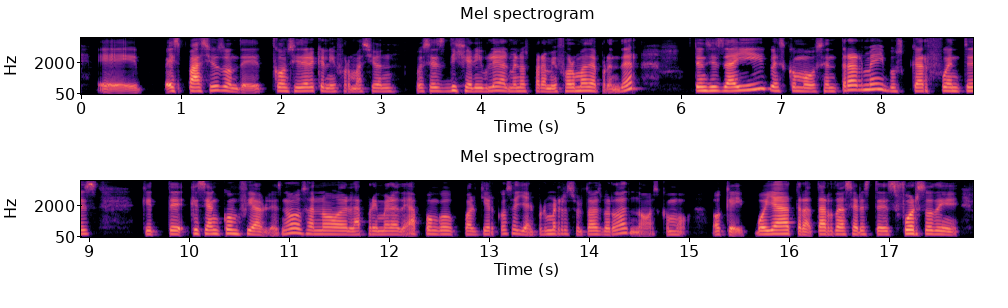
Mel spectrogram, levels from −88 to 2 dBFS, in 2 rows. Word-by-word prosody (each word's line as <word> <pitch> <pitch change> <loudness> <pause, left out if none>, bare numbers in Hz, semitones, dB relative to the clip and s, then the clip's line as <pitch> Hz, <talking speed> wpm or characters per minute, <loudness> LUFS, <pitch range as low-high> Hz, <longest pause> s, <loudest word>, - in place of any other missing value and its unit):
eh, 485 -1 -3 0.2
espacios 210 - +4
donde 160 -5 -3
considere 190 0 +1
que - - -3
la 165 - -2
información, 170 0 -5
pues 175 - -5
es 185 -2 -2
digerible, 185 -1 0
al 195 - +1
menos 180 0 -3
para 175 -1 -2
mi 160 0 +1
forma 185 +3 +2
de 195 - +4
aprender. 220 - -1 0.6
Entonces, 200 0 +3
de 195 - +2
ahí 240 +10 +4
ves 200 -2 -1
como 180 -4 0
centrarme, 240 - +2
y 275 - 0
buscar 185 -1 -1
fuentes 195 +1 -1 0.4
que 180 - -3
te 165 +4 -1
que 205 - -1
sean 195 0 +2
confiables, 190 -6 0
¿no? 235 +4 +2
O - - +1
sea, 195 -3 -2
no 180 -1 +2
la 165 +1 -2
primera 170 0 -1
de, - - -4
ah, - - 0
pongo 185 -2 -1
cualquier 170 +1 -3
cosa 200 +1 -5
y 180 - -4
el - - -3
primer 190 +4 -2
resultado 180 -2 -2
es 175 - -4
verdad, 190 +9 0
no, 275 +1 -5
es - - -15
como: - - -7 0.2
"Okey, 470 -7 -2
voy 180 +2 +4
a 195 0 +8
tratar 180 0 +2
de 180 - +4
hacer 180 0 +1
este 175 -1 -2
esfuerzo 195 +3 +3
de 170 -4 0
185 Hz, 200 wpm, -24 LUFS, 175-200 Hz, 0.6 s, a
